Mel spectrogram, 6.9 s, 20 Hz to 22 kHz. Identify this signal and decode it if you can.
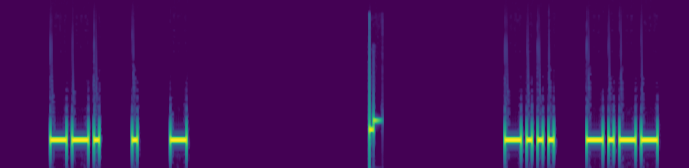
Morse code, heard as a keyed tone, about 22 wpm, spaced as for 16 wpm, 700 Hz. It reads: GET BY
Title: 2x Character Spacing - Top 500 Words - 22wpm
